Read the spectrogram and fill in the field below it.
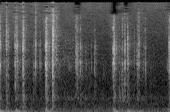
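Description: Quick, close clatter of keys on a computer keyboard as a networking command is entered, with irregular clusters of sharp taps and brief pauses, with no talking.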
